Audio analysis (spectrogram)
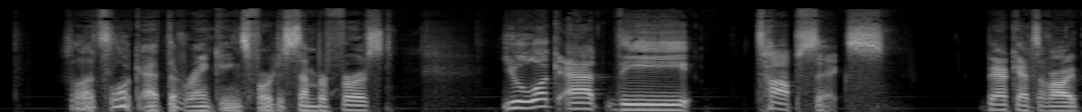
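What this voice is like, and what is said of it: Hoarse, fading voice. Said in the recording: “I am losing my voice... my voice going out like this”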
